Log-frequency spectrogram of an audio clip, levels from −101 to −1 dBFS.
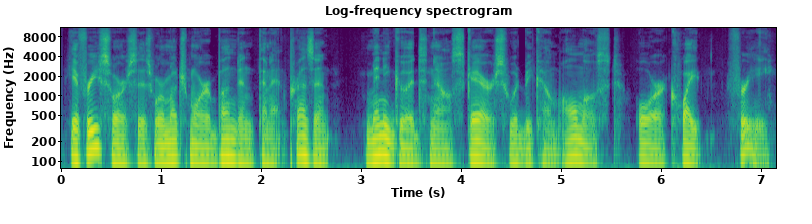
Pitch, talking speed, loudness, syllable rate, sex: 90 Hz, 160 wpm, -18 LUFS, 5.0 syllables/s, male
